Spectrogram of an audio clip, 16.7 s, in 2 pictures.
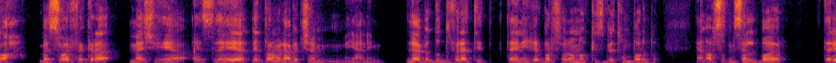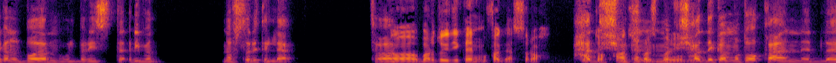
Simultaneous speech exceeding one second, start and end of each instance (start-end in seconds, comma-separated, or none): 14.1-15.4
